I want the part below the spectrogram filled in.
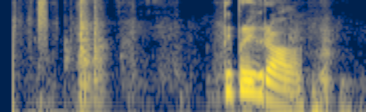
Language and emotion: Russian, neutral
